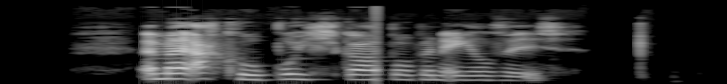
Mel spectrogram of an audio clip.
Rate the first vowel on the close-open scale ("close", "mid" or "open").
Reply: mid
